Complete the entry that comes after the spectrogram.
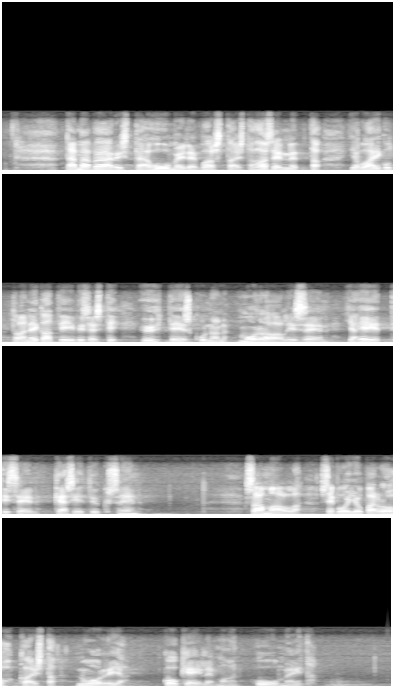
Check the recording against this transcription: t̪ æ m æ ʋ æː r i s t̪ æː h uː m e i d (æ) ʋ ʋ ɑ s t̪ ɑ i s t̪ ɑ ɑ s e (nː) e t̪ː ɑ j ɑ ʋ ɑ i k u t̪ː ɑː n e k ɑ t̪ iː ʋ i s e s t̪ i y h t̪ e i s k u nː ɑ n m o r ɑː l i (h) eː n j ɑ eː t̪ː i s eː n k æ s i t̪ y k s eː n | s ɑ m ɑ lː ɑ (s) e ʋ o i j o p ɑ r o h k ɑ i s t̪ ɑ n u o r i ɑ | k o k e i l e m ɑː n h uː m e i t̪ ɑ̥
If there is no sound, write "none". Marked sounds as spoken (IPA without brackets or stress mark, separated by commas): e, nː, s, s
